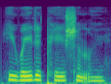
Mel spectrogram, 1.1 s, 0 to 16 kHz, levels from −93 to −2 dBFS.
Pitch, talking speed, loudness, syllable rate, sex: 175 Hz, 160 wpm, -14 LUFS, 5.9 syllables/s, female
